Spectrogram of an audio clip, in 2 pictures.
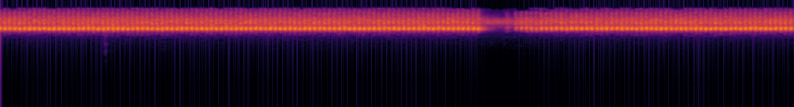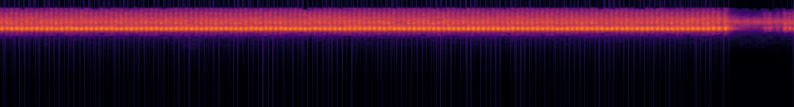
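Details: Grasshoppers, with no music. An unbroken shrill, high-pitched pulsing drone holds steady for long stretches. It drops out briefly twice, around five seconds and again near the end.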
